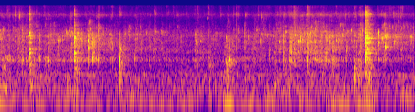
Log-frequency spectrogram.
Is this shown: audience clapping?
no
